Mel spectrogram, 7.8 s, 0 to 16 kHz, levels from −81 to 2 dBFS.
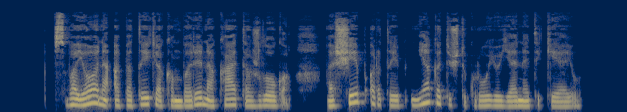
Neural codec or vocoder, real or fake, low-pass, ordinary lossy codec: none; real; 14.4 kHz; MP3, 48 kbps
